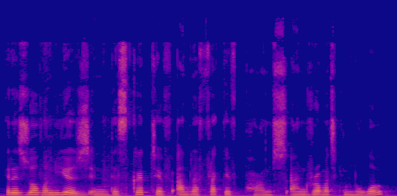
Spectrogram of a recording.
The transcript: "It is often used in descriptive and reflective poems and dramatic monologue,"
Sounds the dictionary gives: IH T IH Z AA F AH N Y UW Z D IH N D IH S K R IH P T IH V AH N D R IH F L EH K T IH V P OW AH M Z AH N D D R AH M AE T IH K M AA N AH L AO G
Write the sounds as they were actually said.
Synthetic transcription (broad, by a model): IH T IH Z AA F AH N Y UW Z D IH N D IH S K R IH P T IH V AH N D R IH F L EH K T IH V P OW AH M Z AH N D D R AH M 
